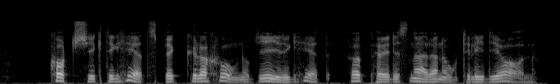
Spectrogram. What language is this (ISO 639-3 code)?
swe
